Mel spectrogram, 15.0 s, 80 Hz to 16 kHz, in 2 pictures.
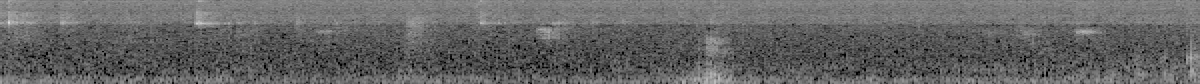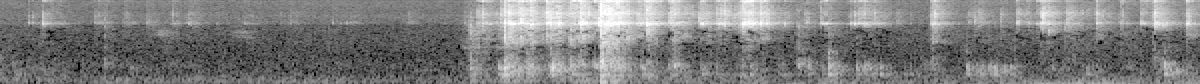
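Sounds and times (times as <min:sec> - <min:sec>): cat toy rustling and clicking: 0:10.4 - 0:15.0.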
